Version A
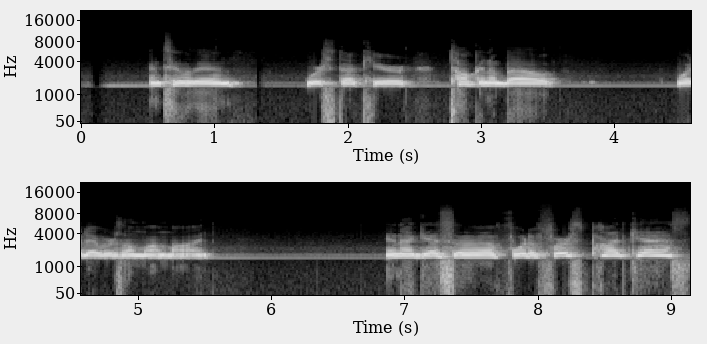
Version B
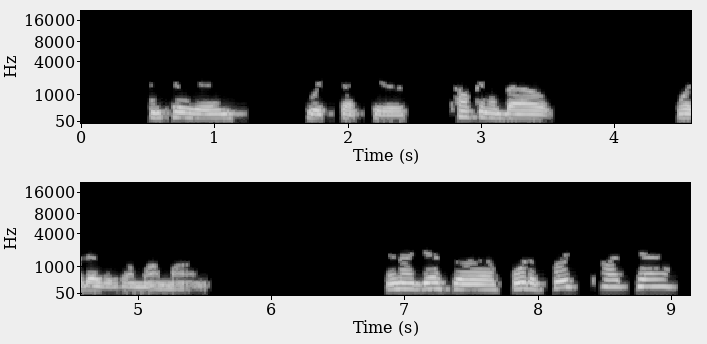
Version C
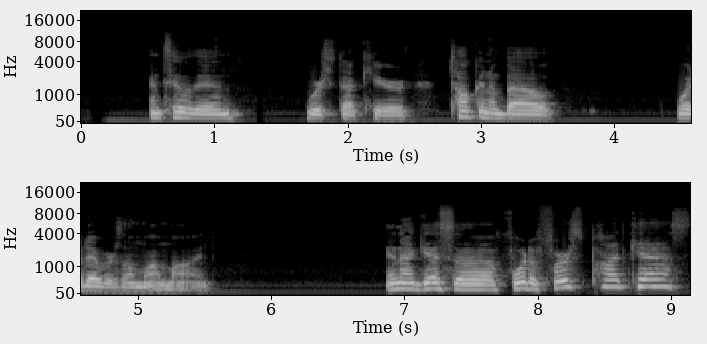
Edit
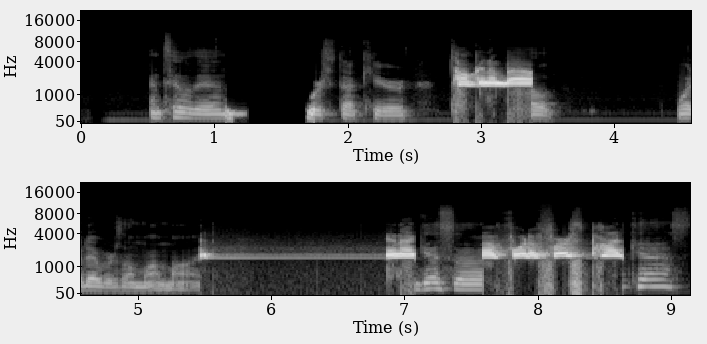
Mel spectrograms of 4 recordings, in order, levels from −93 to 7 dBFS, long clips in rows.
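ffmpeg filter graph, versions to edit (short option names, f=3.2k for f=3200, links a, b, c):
-filter_complex "[0:a]asplit=3[a][b][c];[2:a]asplit=5[d][e][f][g][h];[d]atrim=end=1.092[i];[1:a]atrim=start=1.088:end=1.752[j];[e]atrim=start=1.748:end=2.802[k];[a]atrim=start=2.798:end=3.382[l];[f]atrim=start=3.378:end=5.462[m];[b]atrim=start=5.458:end=7.072[n];[g]atrim=start=7.068:end=7.582[o];[c]atrim=start=7.578:end=8.632[p];[h]atrim=start=8.628[q];[i][j]acrossfade=d=0.004:c1=hsin:c2=hsin[r];[r][k]acrossfade=d=0.004:c1=hsin:c2=hsin[s];[s][l]acrossfade=d=0.004:c1=hsin:c2=hsin[t];[t][m]acrossfade=d=0.004:c1=hsin:c2=hsin[u];[u][n]acrossfade=d=0.004:c1=hsin:c2=hsin[v];[v][o]acrossfade=d=0.004:c1=hsin:c2=hsin[w];[w][p]acrossfade=d=0.004:c1=hsin:c2=hsin[x];[x][q]acrossfade=d=0.004:c1=hsin:c2=hsin"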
